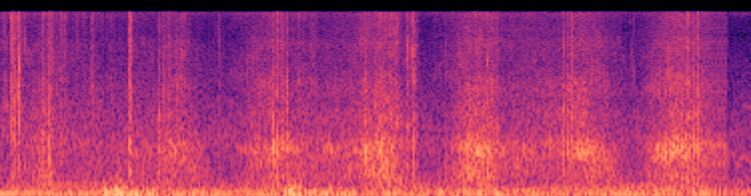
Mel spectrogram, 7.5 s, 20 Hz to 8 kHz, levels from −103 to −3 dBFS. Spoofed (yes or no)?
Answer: no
